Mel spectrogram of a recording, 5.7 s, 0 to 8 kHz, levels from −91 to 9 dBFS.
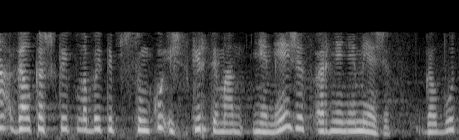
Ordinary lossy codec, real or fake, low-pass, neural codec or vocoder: AAC, 16 kbps; fake; 7.2 kHz; vocoder, 44.1 kHz, 128 mel bands every 512 samples, BigVGAN v2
